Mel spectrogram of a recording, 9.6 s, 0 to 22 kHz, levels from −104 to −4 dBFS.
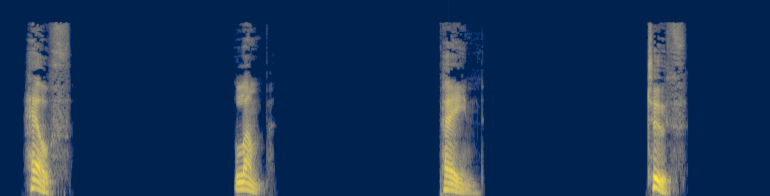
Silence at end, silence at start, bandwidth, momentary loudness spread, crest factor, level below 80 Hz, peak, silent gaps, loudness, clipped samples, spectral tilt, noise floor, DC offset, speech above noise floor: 1.1 s; 0.35 s; 13.5 kHz; 21 LU; 22 dB; -48 dBFS; 0 dBFS; 0.92-2.93 s, 3.47-5.48 s, 6.06-8.06 s; -16 LUFS; under 0.1%; -6 dB/octave; under -90 dBFS; under 0.1%; over 75 dB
